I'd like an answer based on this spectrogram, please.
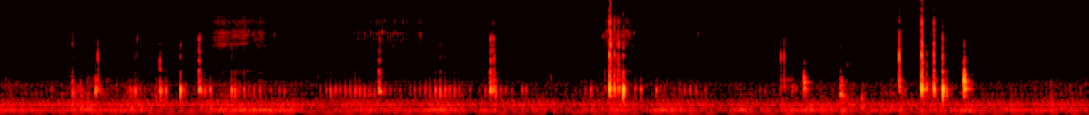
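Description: Fishing rod and reel being worked while a hooked striped bass is reeled in: irregular sharp clicks and knocks of the reel, rod and gear over a low steady hum. The loudest knock comes about six seconds in, and a quick cluster of knocks comes just past nine seconds as the landing net is picked up.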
